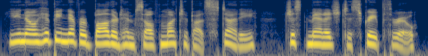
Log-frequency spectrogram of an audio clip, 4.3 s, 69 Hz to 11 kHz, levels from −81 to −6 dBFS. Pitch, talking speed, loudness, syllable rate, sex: 205 Hz, 195 wpm, -16 LUFS, 6.3 syllables/s, female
